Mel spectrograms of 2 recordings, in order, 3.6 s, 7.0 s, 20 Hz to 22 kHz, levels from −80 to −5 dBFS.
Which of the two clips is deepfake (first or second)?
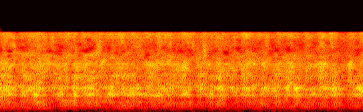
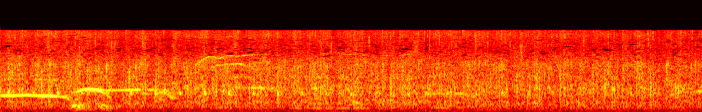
first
